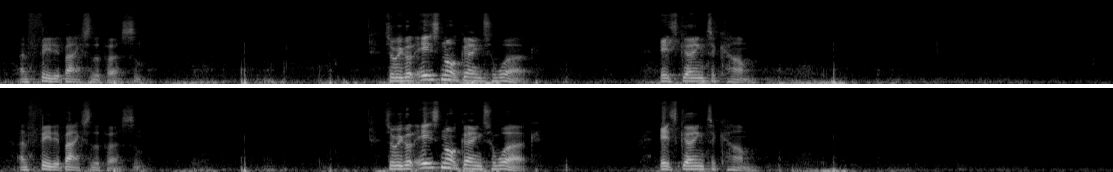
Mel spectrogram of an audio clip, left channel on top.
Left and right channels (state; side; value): normal; both; correlation 0.48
